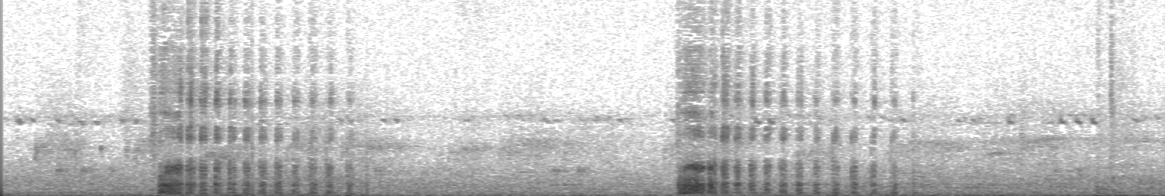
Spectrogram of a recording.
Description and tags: A protective possum getting defensive as I walk past her tree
